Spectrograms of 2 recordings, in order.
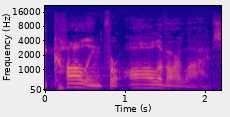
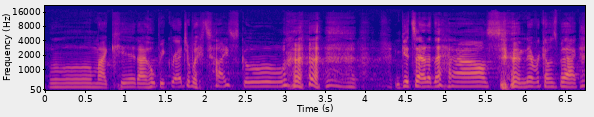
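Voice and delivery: nervous fake smile; 6 semitones higher than usual. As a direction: force a grin and giggle through the worry. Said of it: "fake smile or nervous".

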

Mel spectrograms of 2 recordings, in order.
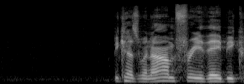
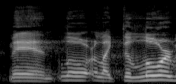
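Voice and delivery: usual speaking voice

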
